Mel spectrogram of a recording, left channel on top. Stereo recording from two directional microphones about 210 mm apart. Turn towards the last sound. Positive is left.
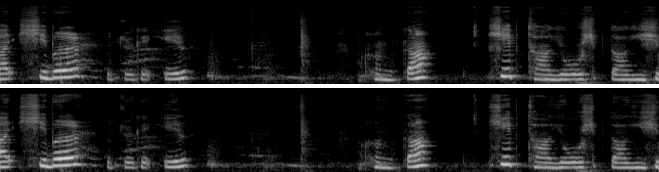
turn(degrees=-45)  # may be behind; listen again after turning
